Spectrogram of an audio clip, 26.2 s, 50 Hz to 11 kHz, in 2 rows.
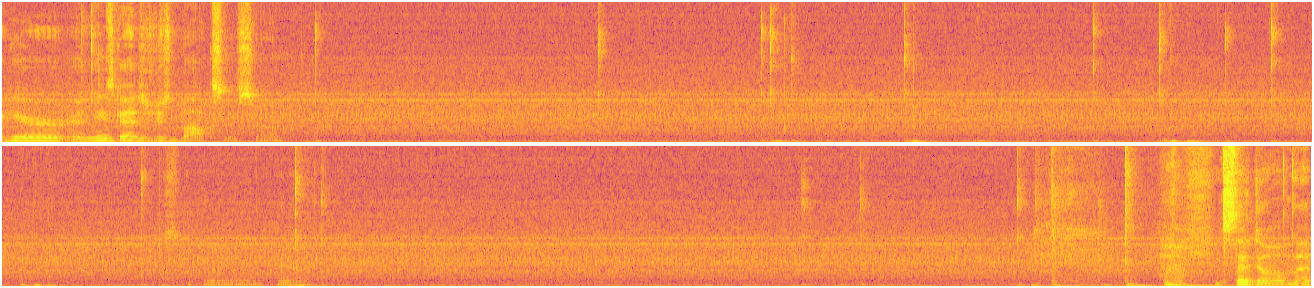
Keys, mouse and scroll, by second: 0.8 click, 1.5 click, 3.1-6.0 drag, 7.6 click, 7.9-9.0 alt+middle drag, 10.9 click, 11.7 ctrl+z, 12.3 click, 13.4 ctrl+z, 14.5-16.1 drag, 16.3-21.1 alt+middle drag, 21.7-23.3 alt+middle drag, 23.5 middle click, 24.3 Delete, 25.9 click.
